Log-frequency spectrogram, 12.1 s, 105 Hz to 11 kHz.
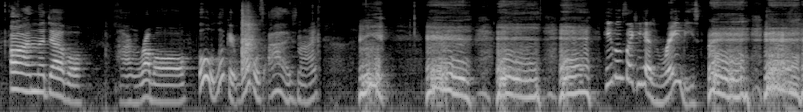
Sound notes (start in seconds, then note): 0.3 voiceover; 5.4 growls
